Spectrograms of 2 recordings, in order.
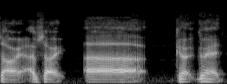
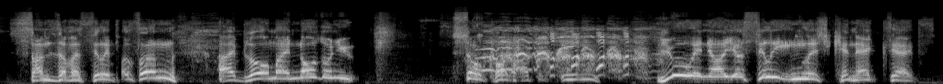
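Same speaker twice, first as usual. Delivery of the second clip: put-on French accent; 3 semitones higher than usual. French guard taunting King Arthur's knights, hammed-up French accent. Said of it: "this outrageous accent".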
